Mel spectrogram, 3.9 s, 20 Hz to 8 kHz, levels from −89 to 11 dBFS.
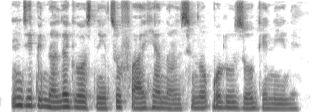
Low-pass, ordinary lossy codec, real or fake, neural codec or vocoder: none; none; real; none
